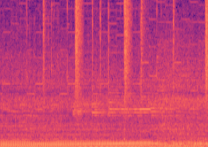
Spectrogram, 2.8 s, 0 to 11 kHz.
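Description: A Suzuki GSX-R1000 motorcycle engine drones loudly and steadily up close, its deep harmonic tone shifting pitch as the revs change, with no talking.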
